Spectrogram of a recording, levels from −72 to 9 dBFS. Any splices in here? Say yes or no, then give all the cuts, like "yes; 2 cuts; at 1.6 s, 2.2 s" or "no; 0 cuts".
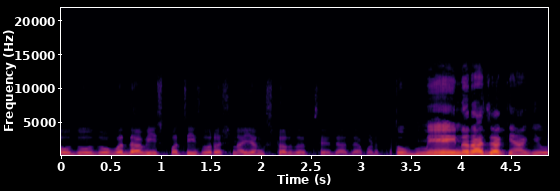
yes; 1 cut; at 3.2 s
